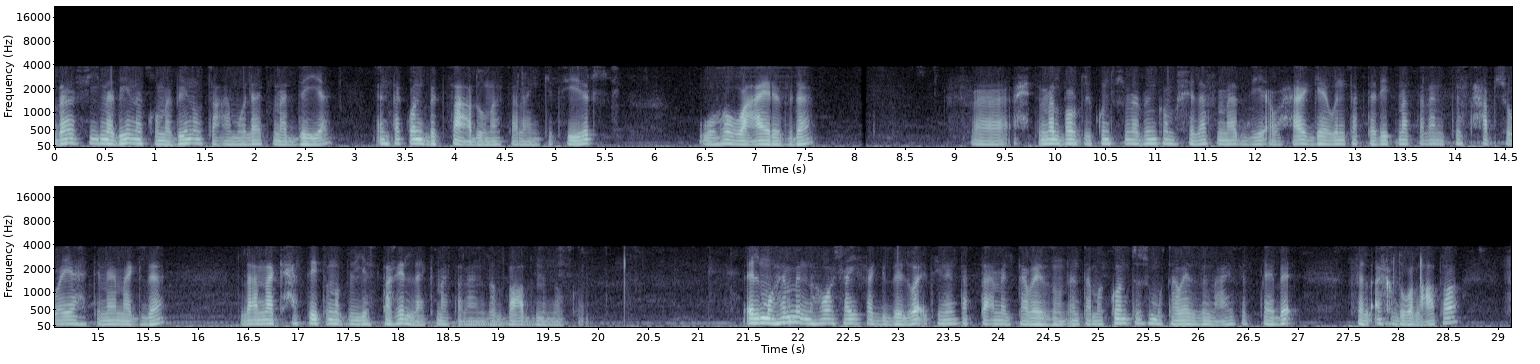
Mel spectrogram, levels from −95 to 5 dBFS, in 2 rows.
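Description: Three brief smears, each a tiny wobble, are short concealed packet loss at 4.70 to 4.74 s, 13.42 to 13.47 s and 22.01 to 22.04 s. Each time about 20 ms of audio arrived too late, and the receiver bridged the hole by extending the preceding sound for roughly 20 ms before rejoining the real signal. Around 8.06 to 8.21 s a burst of packet loss produces a held, fading tail followed by a slight jump forward. About 40 ms went missing, the receiver stretched the last sound over 50 ms while turning it down, and the audio resumes with a small piece skipped. The whole clip has nothing above 4 kHz, which fits the narrowband, 64 kbps G.711 mu-law coding of the call path.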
